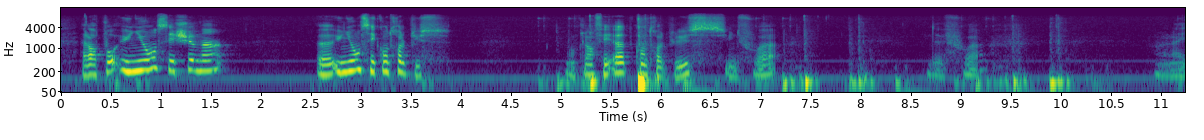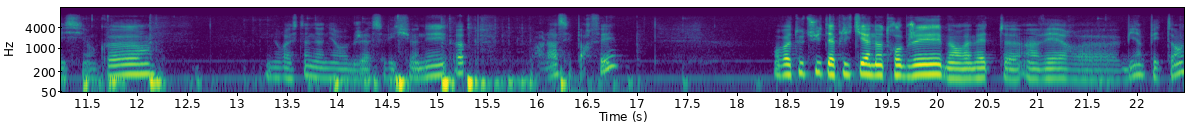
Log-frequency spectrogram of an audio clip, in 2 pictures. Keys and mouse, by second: 0.9 click, 3.7 click, 4.8 shift+click, 5.2 ctrl+shift+click, 5.8 ctrl+shift+KP_Add, 7.0 shift+click, 8.0 ctrl+shift+KP_Add, 9.0 shift+click, 9.4 shift+click, 10.0 ctrl+shift+KP_Add, 11.2 click, 11.7 shift+click, 12.2 ctrl+shift+KP_Add, 13.2 click, 13.8 click, 14.3 shift+click, 15.1 ctrl+shift+KP_Add, 15.4 ctrl+KP_Subtract, 16.6 F1, 17.6-19.3 drag, 21.7 click.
